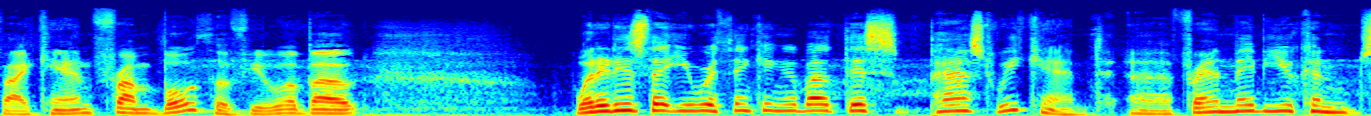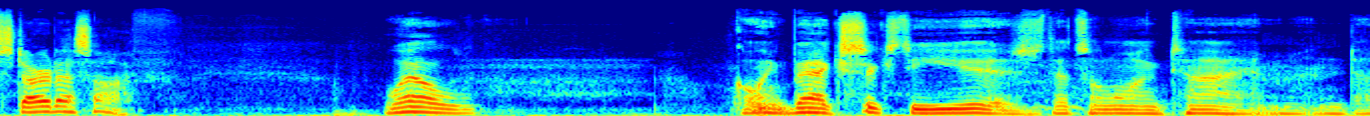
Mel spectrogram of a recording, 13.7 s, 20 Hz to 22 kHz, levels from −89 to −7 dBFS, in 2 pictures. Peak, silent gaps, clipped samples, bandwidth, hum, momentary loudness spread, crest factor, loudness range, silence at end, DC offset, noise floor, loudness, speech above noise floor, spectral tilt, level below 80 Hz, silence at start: -6 dBFS; none; under 0.1%; 15.5 kHz; none; 13 LU; 16 dB; 4 LU; 0 s; under 0.1%; -45 dBFS; -22 LUFS; 23 dB; -5 dB/octave; -46 dBFS; 0 s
